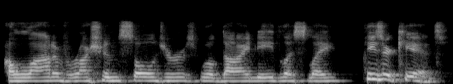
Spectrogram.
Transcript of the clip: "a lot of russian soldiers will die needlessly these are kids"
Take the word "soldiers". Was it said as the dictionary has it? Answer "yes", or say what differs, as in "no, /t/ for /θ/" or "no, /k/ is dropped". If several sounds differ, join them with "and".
yes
